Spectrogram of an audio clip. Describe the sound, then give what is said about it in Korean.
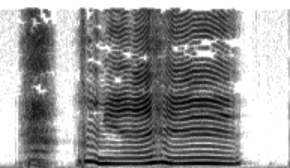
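A human voice imitates the youngest baby raccoon crying in fright in a children's story. A short whimper comes first, then a long, loud wavering wail that swells and dips before breaking off. “막내둥이는 무서워서 그만 울고 말았어요.”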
